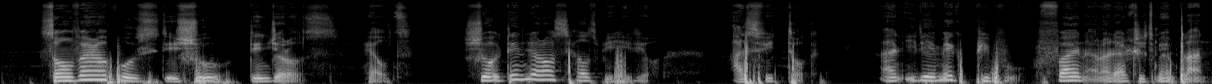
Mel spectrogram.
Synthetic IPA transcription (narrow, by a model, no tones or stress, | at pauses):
sɔ̃mvaɹalpʰosd̥eʃod̥ẽnd͡ʒɛɹɔ̰s | hɛ̰lˠt | ʃodẽnd͡ʒɛɹɔshɛltbihḛvjɔ̰ | asfittʰːɔ̰k | ʔãnḭtdemekpʰipʰulfãɪ̃nda̰nɔ̰datʰɹitmɛ̰̃ntpʰlã̰n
